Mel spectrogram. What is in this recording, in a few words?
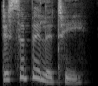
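"disability", British English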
